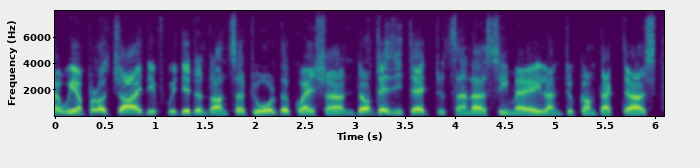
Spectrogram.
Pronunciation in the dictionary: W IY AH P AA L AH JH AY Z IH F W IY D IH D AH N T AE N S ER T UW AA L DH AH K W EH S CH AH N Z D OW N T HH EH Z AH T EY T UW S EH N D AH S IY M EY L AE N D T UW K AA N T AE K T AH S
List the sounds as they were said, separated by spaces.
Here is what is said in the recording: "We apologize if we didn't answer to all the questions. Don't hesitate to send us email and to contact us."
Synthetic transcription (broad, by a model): W IY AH P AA L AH JH AY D IH F W IY D IH D AH N T AE N S ER T UW AA L DH AH K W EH S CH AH N D OW N T HH EH Z AH T EY T UW S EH N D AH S IY M EY L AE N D T UW K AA N T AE K T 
